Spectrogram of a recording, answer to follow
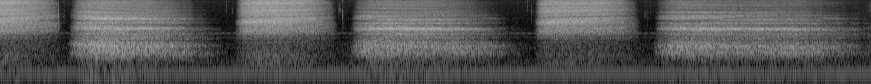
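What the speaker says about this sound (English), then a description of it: "Take some deep breaths in and out." Slow, deep breaths drawn in and let out during a guided healing meditation, five long airy inhales and exhales in a steady rhythm, close and clear over a faint constant hum.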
